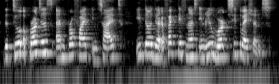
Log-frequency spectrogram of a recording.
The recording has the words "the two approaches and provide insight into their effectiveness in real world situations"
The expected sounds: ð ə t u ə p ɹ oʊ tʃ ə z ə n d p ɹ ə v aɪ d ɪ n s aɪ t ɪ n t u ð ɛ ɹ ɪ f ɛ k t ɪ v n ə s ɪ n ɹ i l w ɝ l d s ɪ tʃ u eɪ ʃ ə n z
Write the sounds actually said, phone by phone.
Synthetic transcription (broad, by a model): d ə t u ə p ɹ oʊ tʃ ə s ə n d p ɹ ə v aɪ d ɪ n s aɪ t ɪ n t u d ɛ ɹ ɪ f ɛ k t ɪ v n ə s ɪ n ɹ i l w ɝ d s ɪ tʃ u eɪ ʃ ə n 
